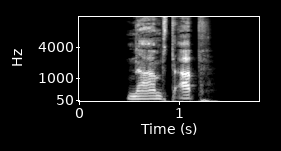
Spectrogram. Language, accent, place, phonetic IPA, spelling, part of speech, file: German, Germany, Berlin, [ˌnaːmt ˈap], nahmt ab, verb, De-nahmt ab.ogg
- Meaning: second-person plural preterite of abnehmen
